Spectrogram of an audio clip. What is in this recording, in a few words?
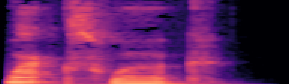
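"waxwork", British English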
